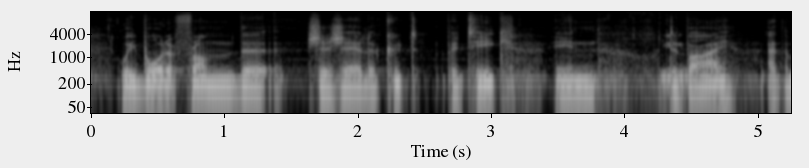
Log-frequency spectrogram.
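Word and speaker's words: Jaeger-LeCoultre: Jaeger LeCoultre. Not Jaeger LeCouture. That's how I used to say it.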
